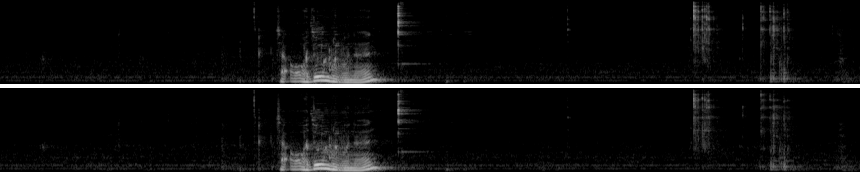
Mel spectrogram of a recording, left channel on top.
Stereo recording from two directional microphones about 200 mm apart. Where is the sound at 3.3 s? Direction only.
10° right (ahead or behind).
